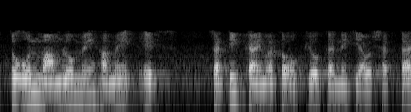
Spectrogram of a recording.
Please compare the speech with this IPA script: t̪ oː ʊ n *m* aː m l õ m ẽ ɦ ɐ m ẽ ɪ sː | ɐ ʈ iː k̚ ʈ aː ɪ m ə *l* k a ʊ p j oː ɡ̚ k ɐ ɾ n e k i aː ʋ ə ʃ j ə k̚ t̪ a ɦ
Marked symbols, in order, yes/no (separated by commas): yes, no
